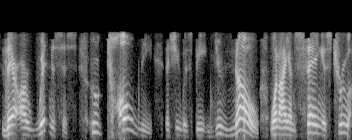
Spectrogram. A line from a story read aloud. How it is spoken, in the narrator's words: Amjad shouted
